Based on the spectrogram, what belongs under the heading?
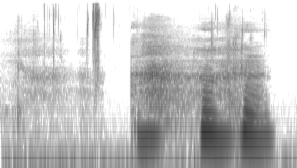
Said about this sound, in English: Those little gasps are so cute, baby.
